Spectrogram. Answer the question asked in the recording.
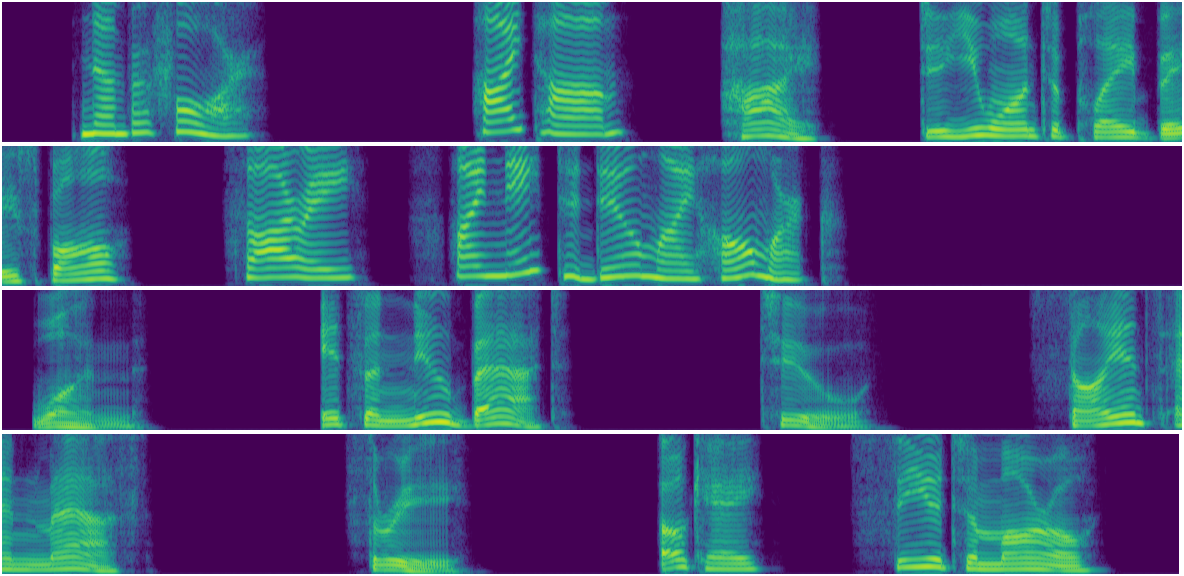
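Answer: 3: Okay, see you tomorrow.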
